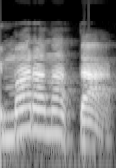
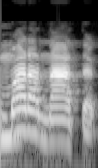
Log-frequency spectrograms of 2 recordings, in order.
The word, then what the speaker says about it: Maranatha: bem ele vai providenciar e Maranatha como dizemos nós católicos com a tônica na última sílaba ou Maranata como dizem isso protestantes ou evangélicos nossos irmãos separados não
